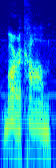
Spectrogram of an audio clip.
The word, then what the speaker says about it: Maracame: Well, first of all, we have to really fix how we're pronouncing it, because it is, according to the box. If I'm, it's Maracame. So. But if you're looking at it, you're probably gonna call it Maracame or Maracame. But isn't there an accent on the E?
